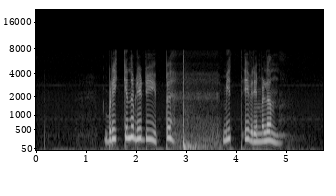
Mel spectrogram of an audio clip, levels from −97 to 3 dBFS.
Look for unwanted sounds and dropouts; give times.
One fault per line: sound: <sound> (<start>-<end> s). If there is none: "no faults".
sound: thud (2.9-3.5 s)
